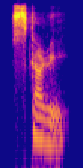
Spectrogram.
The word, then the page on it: scurry: Indian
